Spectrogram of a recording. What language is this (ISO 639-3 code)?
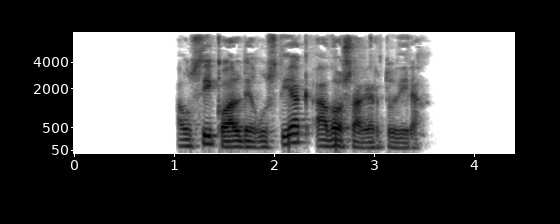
eus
